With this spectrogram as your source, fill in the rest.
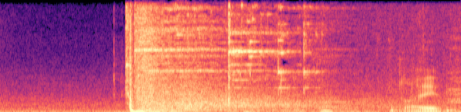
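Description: A pistol fires a loud shot that echoes.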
